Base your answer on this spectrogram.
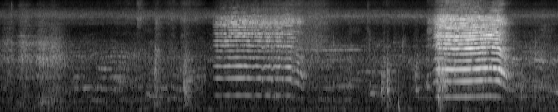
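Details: Baby goat on a farm bleating: two drawn-out, quavering bleats with rich stacked harmonics, the second louder and more strained, after quieter murmurs and shuffling sounds.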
